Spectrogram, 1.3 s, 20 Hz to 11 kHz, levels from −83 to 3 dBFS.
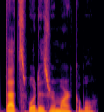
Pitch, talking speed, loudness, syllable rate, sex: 150 Hz, 185 wpm, -20 LUFS, 6.4 syllables/s, female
